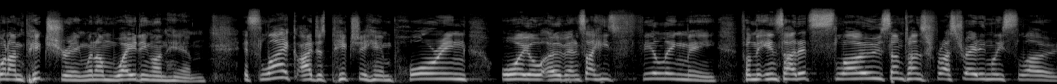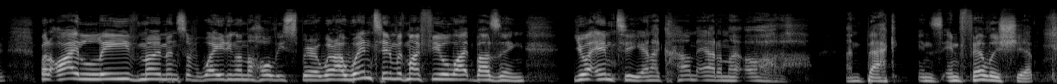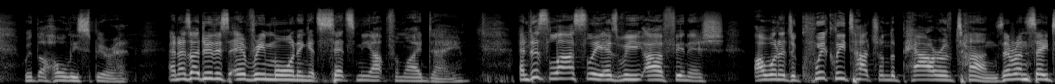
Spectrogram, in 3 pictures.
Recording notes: Recorded during our Melbourne East service on Sunday, the 28st of May 2023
